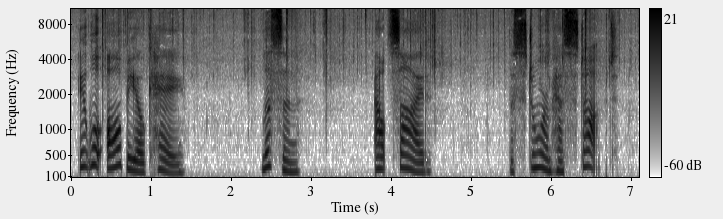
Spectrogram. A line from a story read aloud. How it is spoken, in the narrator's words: Hope says in a calm, clear voice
